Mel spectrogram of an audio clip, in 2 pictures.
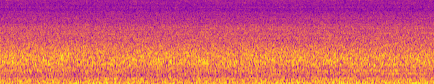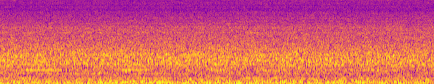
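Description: Jet engines hum steadily with a low cockpit rumble.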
